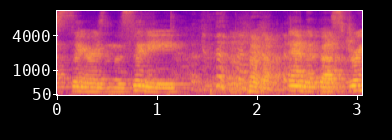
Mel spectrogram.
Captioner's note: crowd laughing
